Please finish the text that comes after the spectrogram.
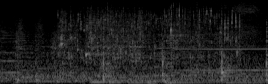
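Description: Water pours into vinegar for a Turkish pickle brine, a faint, steady trickle with no talking.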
